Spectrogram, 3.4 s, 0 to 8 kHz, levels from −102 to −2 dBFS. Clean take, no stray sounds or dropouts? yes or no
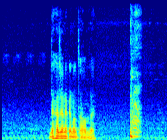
no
